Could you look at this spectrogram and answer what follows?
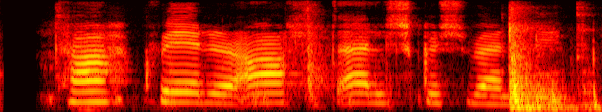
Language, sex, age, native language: Icelandic, female, 9, Icelandic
